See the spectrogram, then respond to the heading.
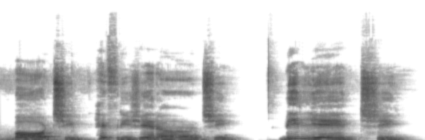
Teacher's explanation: Olha, tá com som de I, mas é escrito com E. E um outro detalhe, o som da letra E não vai ser tão nítido como o da letra I.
